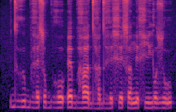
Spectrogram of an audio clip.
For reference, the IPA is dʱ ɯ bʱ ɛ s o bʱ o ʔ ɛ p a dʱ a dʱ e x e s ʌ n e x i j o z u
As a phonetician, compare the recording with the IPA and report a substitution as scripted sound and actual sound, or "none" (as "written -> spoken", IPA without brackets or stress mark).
p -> bʱ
